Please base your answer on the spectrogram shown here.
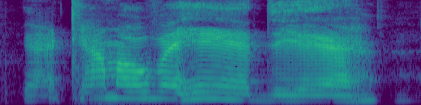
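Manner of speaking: miserable, high-pitched, loud gargoyle-woman voice. Describing a woman the speaker walked behind down a hallway, imitating her voice. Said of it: "ugly woman with a voice like".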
